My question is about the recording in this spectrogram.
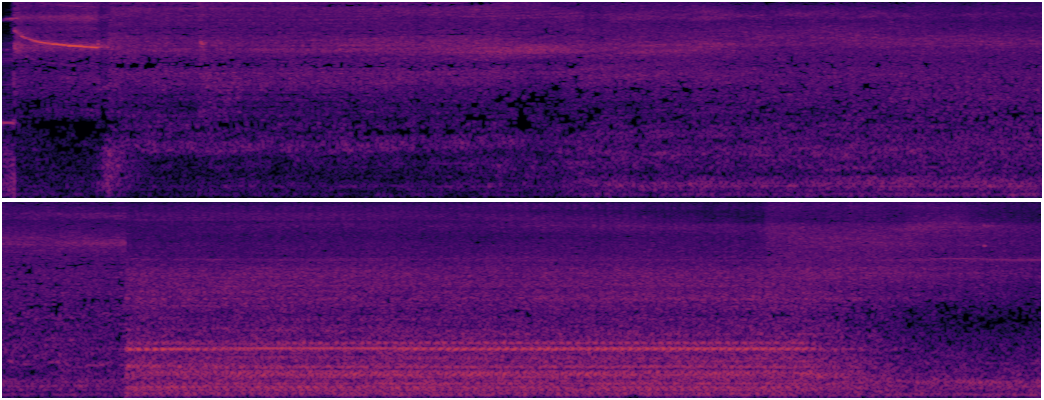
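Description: Machinery of a meat-stick extrusion and conveyor line running, opening with a short falling whine, then a steady hiss. About halfway through, a louder motor hum with a steady whine comes in and eases off near the end.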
